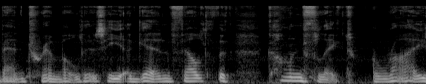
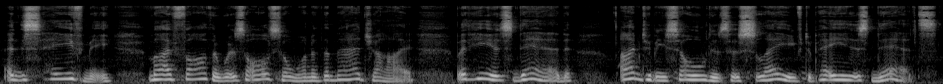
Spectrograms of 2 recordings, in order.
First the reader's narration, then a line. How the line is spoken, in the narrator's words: she cried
